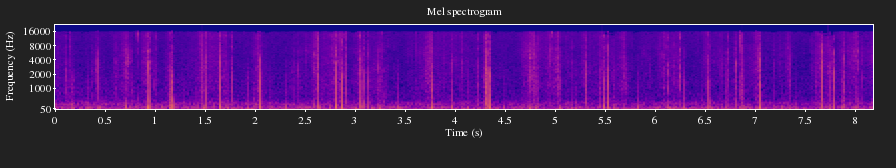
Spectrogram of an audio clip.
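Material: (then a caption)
Polyurethane foam. A large, soft pink slow-rising sticky polyurethane foam squishy toy is scratched and tapped with long nails and fingertips, and pressed so it sticks and peels. Many short, dry clicks and taps break through a low, steady hum with faint crackle.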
